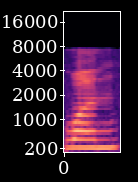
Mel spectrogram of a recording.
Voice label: "uan1", taiwanese Syllables

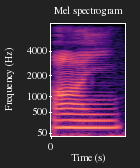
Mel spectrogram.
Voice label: "ainn2", taiwanese syllables; 台語音節發音檔案

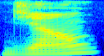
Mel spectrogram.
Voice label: "riaunn9", taiwanese syllable

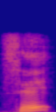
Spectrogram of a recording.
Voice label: "seh9", taiwanese syllable

